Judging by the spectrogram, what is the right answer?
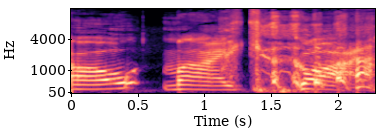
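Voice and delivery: big, loud, swooping animated sitcom-style delivery. Asked for an impression, doing a Janice impression: Janice voice. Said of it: "That's my Janice impression".

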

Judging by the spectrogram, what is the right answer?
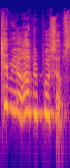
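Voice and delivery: very high, shrill, high-pitched yelling. Retelling a staff member ordering push-ups: imitating someone yelling. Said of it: "he's yelling so loud".

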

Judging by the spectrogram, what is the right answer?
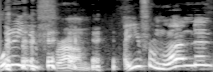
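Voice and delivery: very high, bad put-on American accent. Imitating an American in a store who hears an accent, in an awful American accent. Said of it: "that awful version of your accent".

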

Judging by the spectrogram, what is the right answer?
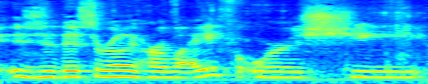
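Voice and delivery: plain

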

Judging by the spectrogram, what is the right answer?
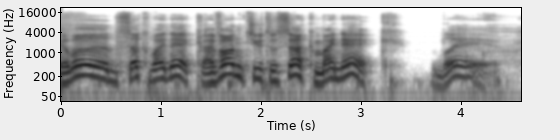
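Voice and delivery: hammy cheap vampire voice. Hacky sack guy taunting Dorian to fly down: cheesy Dracula voice. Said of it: "doing a cheesy Dracula voice".

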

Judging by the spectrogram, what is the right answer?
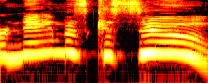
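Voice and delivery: very high, loud shouted outburst. Retelling a film scene where Amon corrects a name: imitating Amon yelling. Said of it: "yelling at him".

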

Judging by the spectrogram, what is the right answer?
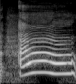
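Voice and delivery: fake high-pitched scream. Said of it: "that lady scream that [name] does".

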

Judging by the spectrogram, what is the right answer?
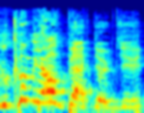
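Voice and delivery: very loud Boston bus-driver holler. Joking on a show about bus drivers fighting over spots: MBTA bus driver impression. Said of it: "that was my impression of the MBTA bus drivers".

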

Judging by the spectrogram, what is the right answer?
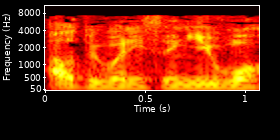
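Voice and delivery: voice dropped as deep as possible, low and soft. Reading a joke aloud, a young man's line to a woman: deepest voice. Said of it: "said in his deepest voice".

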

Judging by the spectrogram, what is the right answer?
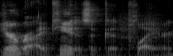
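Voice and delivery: low, soft, patronizing, condescending sing-song. Agreeing after being told not to diss a player, condescending. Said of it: "That condescending tone".

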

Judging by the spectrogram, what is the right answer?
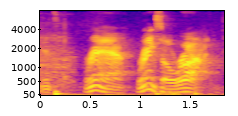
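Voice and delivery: put-on New Jersey mobster cartoon-dog voice. Describing how an episode voiced the cartoon dog, doing Scooby-Doo like a mobster. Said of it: "sounded like a New Jersey construction working mobster".

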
